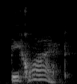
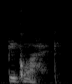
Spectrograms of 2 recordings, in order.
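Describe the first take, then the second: First: "Be quiet." said higher, leaning on "quiet" and falling; lightly lifted teacher's "Be quiet.". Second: Said in the usual way. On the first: Shown as a demonstration. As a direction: sing out "quiet" from above, then drop. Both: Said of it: "That's all the teacher ever says".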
